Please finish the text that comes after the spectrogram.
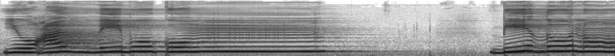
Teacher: Karena mim sukun menghadapi ba, maka mim dibaca berdengung. M tahan. Yuadzibukum bidzunu nu mad thobi'i zohiri. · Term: ikhfa syafawi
